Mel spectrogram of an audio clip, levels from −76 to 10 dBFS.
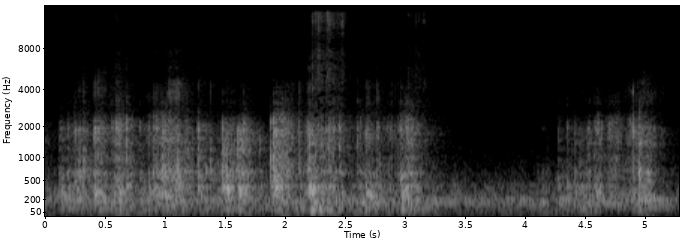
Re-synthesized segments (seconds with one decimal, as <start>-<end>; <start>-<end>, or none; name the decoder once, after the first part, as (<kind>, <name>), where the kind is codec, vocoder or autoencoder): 4.6-5.3 (codec, SNAC)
